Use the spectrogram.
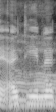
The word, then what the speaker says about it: Adeena: My name rhymes with Tahina, so it's kind of my Adeena Tahina.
